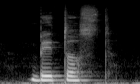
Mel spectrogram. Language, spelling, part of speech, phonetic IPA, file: Czech, bytost, noun, [ˈbɪtost], Cs-bytost.ogg
- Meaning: being (living creature)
